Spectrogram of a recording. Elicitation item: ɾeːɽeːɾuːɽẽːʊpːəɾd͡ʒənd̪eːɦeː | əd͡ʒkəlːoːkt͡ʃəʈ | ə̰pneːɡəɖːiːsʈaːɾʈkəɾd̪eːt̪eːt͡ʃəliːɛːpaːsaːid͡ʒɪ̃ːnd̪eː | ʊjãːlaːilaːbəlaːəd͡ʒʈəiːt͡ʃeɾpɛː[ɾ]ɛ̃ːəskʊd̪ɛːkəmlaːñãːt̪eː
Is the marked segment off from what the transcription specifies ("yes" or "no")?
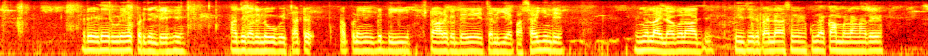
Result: yes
